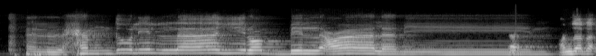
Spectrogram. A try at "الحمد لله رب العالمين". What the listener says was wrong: হামজাটা একটু শক্ত করে আর একবার বলেন তো। رب الراটা জানো মোটা হয় رب, হ্যাঁ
